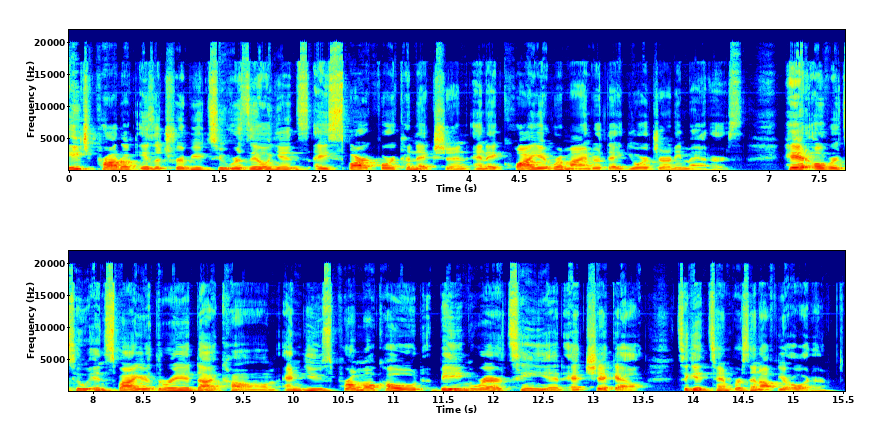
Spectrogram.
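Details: Adult woman speaking; ordinary speech.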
